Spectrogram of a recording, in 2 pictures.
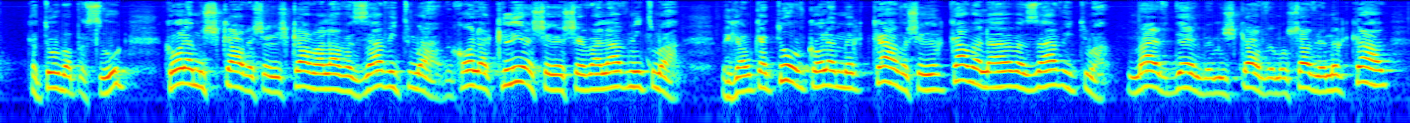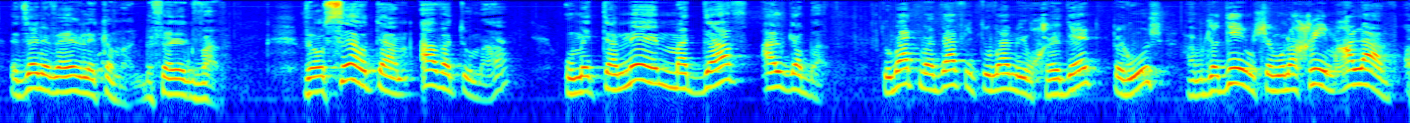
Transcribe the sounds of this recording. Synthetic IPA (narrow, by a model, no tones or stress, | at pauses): katuvbapasukkːo̞lhamiʃkavaʃeʁiʁkavalavazavit̪maveχo̞lhakliaʃe̞ʁjoʃe̞valavnitma | veɡamkatuvko̞lhameʁkavaʃeʁiʁkavalavazavit̪ma | maevd̪e̞lbemiʃkavːemoʃavle̞me̞ʁkav | etze̞ne̞vae̞ʁle̞kama̰nbe̞fe̞ʁekva̰v | veo̞se̞o̞tamavatuma | ume̞t̪amemadafʕalɡaba | tumatmadafitumame̞juχe̞de̞t̪pe̞ʁuʃhabɡadimʃemunaχimʕalav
